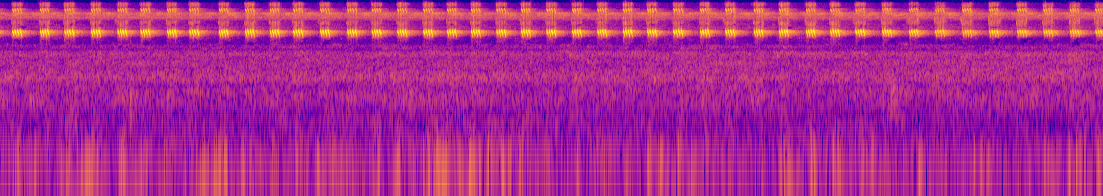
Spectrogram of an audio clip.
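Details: Cricket chirping, offered as a sound to drive away rats: steady high, shrill pulses, close to four per second, continuing evenly without pause over a quiet background.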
